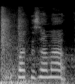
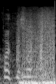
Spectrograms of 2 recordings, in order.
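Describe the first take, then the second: First: Said in the usual way. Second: Yelled at the screen, much louder; loud outburst. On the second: Real, not acted. Gamer fleeing the monster, yelling it out loud. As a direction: blurt it out in a burst of panic. Repeating the line, escalating.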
